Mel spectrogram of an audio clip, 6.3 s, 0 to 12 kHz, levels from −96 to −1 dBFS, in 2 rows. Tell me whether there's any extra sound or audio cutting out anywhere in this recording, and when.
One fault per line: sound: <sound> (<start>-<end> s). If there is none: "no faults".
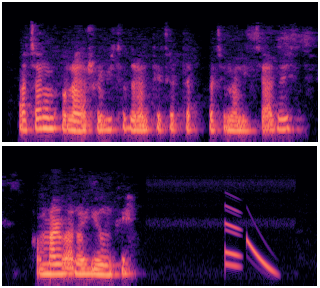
sound: chirp (5.4-6.0 s)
